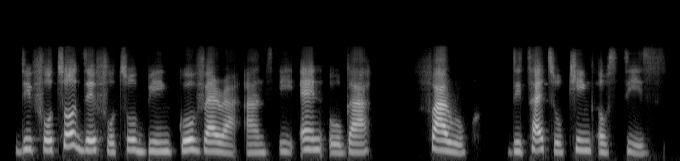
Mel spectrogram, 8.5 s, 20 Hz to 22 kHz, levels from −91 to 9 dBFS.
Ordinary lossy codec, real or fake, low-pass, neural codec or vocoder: none; fake; none; codec, 16 kHz, 0.7 kbps, FocalCodec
